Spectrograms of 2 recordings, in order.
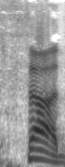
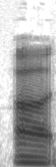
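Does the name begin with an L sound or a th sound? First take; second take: th sound; L sound. First: The name begins with a th sound. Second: The name begins with an l sound. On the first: The speaker calls it right. "I'm like, no, tha" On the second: The speaker calls it wrong. "They go, lat"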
